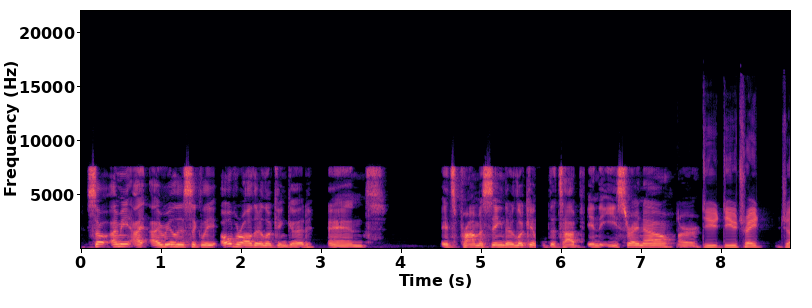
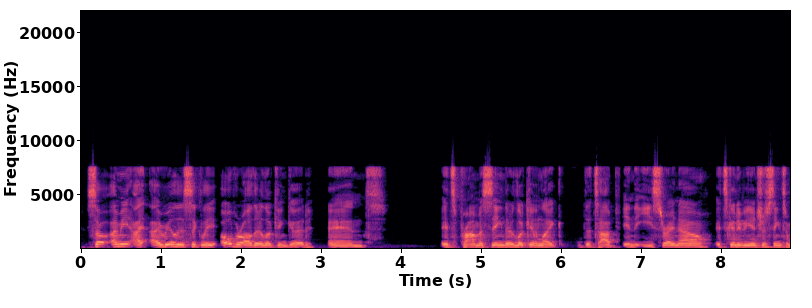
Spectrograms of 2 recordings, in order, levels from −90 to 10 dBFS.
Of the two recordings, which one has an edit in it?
first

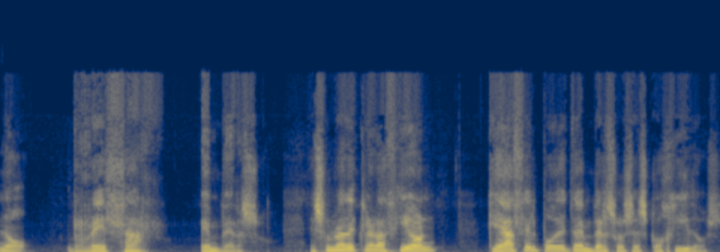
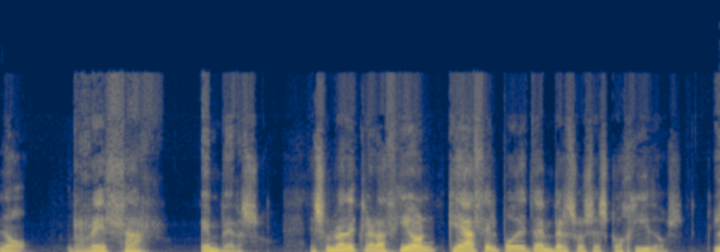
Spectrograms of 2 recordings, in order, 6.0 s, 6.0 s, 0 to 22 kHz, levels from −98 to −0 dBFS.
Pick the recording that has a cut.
second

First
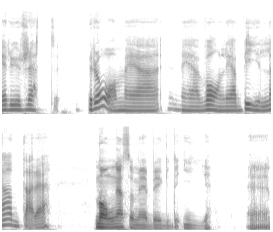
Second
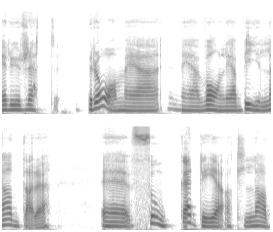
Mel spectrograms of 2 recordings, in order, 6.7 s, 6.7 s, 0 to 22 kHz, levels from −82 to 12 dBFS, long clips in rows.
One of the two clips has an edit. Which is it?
first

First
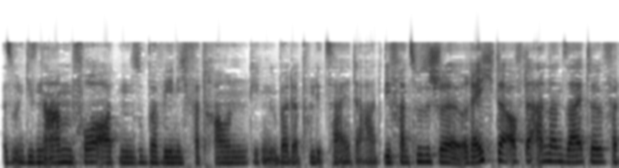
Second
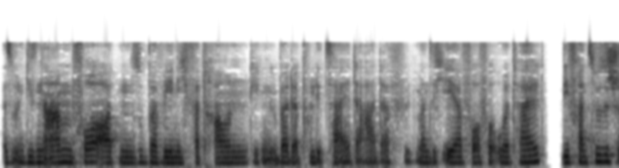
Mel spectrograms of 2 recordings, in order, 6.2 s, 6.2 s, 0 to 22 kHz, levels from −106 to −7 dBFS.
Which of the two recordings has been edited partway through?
first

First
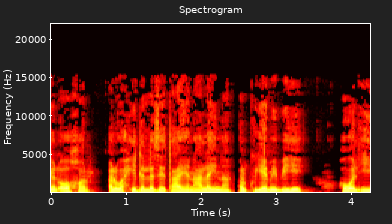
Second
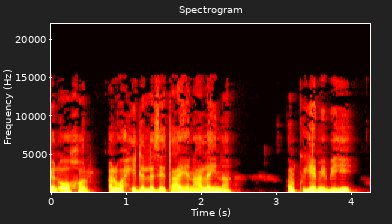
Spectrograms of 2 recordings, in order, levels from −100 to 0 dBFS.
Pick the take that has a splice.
first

